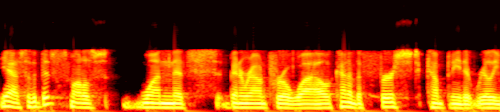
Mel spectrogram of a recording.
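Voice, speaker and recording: A man in a Canadian accent, very fast, with monotone, flat intonation. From Canada. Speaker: mining company CEO. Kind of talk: interview.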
